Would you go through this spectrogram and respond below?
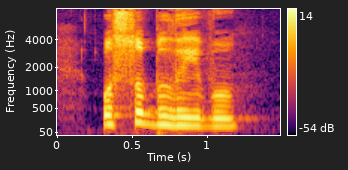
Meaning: especially, particularly
- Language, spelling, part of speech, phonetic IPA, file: Ukrainian, особливо, adverb, [ɔsɔˈbɫɪwɔ], Uk-особливо.ogg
